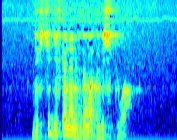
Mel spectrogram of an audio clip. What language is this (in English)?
Kabyle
